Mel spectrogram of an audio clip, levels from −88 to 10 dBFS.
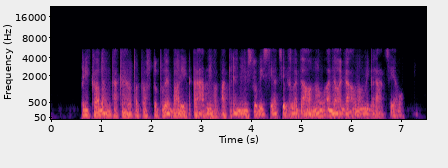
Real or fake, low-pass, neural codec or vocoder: fake; 5.4 kHz; codec, 16 kHz, 1 kbps, FreqCodec, smaller model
